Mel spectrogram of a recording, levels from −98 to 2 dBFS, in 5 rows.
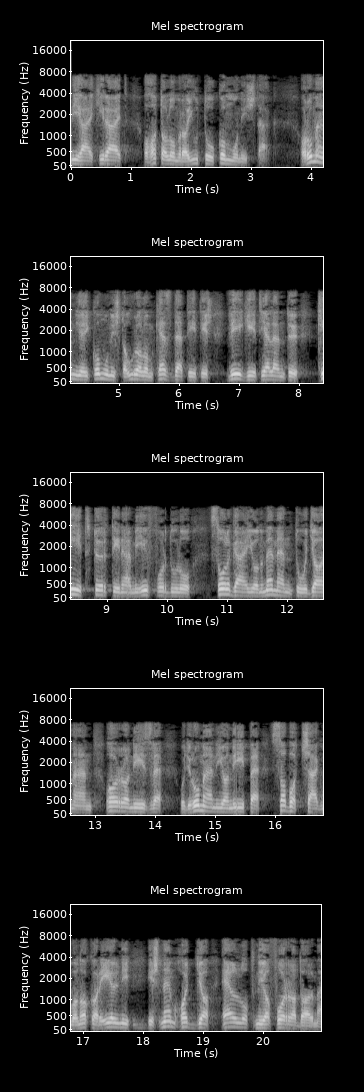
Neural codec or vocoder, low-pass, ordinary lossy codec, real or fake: none; 7.2 kHz; Opus, 64 kbps; real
